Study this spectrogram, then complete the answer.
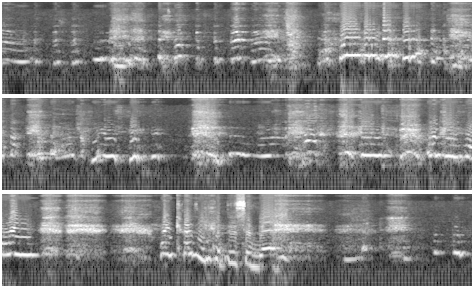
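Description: A young man talks and laughs loudly close by, with animation.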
